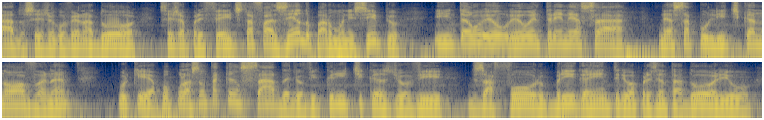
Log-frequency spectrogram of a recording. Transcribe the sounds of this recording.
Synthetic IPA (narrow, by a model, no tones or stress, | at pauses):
ad̪ʊseʒɐɡoveɾnad̪oɾ | seʒɐpɾefejt̪ʊist̪afazẽnd̪ʊpaɾʊmũnisipjʊ | ɪẽnt̪ɐ̃w̃ewewẽnt̪ɾejnɛsɐnɛsɐpolit͡ʃi̥kɐnɔvɐnɛ | poɾkeɐpopulasɐ̃w̃t̪akɐ̃sad̪ɐd͡ʒɪoviɾkɾit͡ʃikɐzd͡ʒɪoviɾ | d͡ʒɪzafoɾʊbɾiɡɐẽnt̪ɾɪʊapɾezẽnt̪ad̪oɾɪʊ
